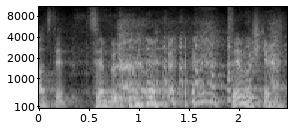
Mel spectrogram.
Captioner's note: laughs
